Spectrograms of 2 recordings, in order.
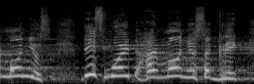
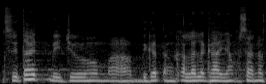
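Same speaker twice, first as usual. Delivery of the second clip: much lower and softer; weary spouse; 13 semitones lower, 7 dB quieter than usual. Retold or imitated. Spouse coming home telling partner of troubles, low. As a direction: sigh out a burden. Spouse shares heavy burden.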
